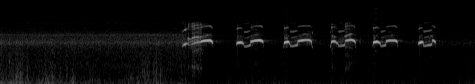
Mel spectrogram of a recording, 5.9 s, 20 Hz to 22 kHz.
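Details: Ospreys at Barnegat Light, New Jersey, 11 September 2021, after the adult male brought two fish; following a hissy opening, six clear, evenly spaced whistled chirps ring out, each a brief rising note.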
